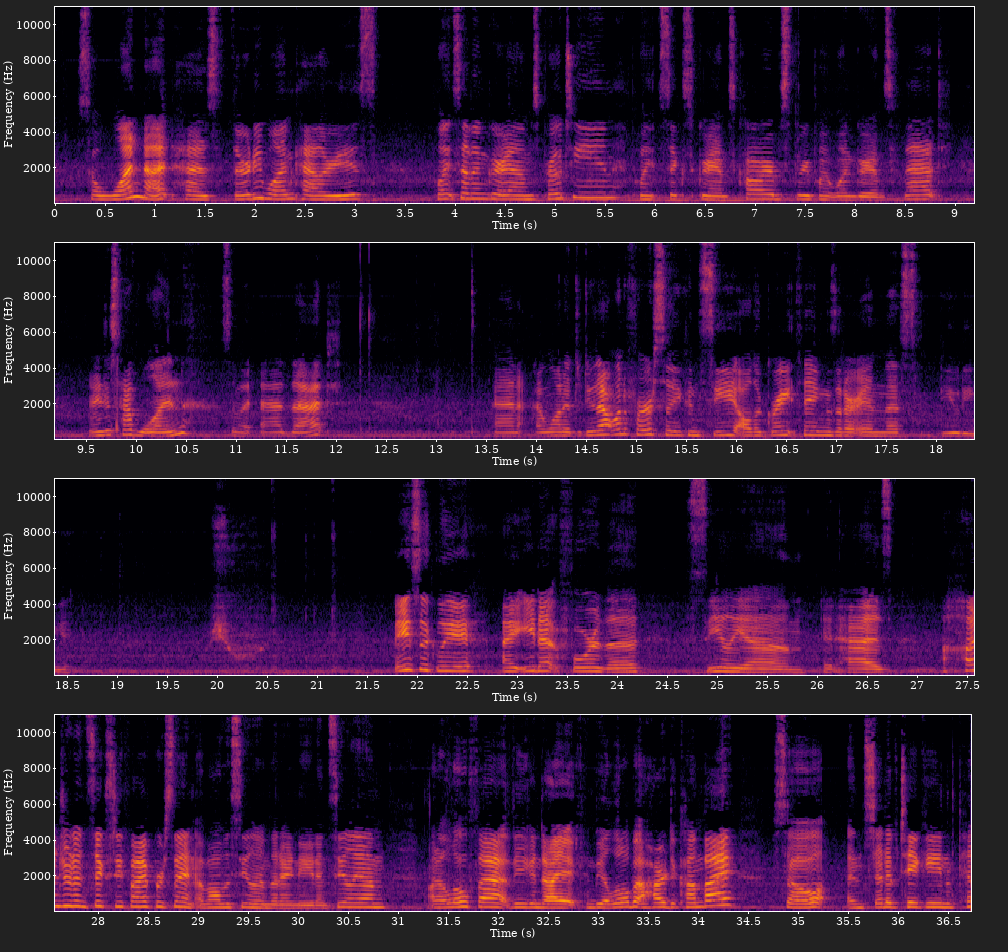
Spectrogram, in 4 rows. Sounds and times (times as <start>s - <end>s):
Speech: 0.3s - 9.0s, 9.6s - 12.1s, 13.6s - 18.6s, 21.8s - 36.7s.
